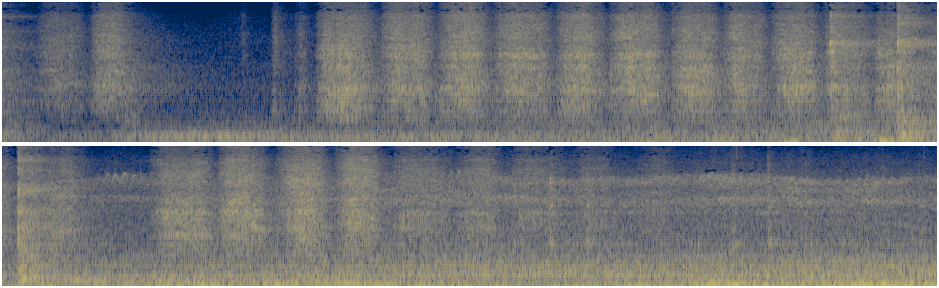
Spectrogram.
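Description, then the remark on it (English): Old oakum caulking is scraped out of the carvel seams of a wooden boat by Anstruther Fishery Museum's resident boat club, in quick, regular rasping strokes that blur into a steadier, continuous grating scrape partway through, with no talking. “Taking all the stuff out of the seams of this boat.”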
